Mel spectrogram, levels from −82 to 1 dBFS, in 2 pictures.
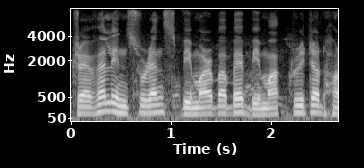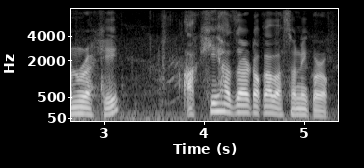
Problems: constant background noise, continuous background conversations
